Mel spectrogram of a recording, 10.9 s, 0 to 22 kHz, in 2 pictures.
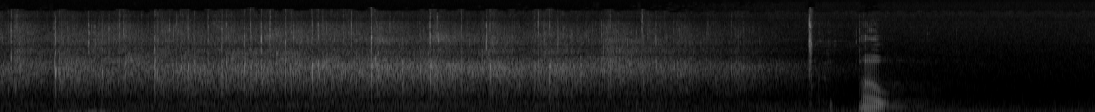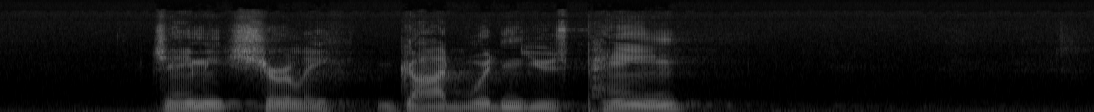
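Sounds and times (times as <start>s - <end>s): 
crowd applauding at a preacher's call: 0.0s - 4.0s
speech: 4.3s - 4.6s, 6.3s - 9.0s.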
